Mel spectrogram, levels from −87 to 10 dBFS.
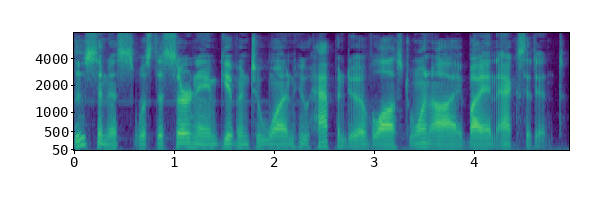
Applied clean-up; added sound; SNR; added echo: neural separator model SepFormer DNS4.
